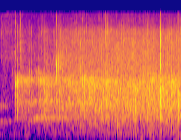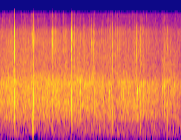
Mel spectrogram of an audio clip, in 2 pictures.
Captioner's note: audience cheers and applauds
